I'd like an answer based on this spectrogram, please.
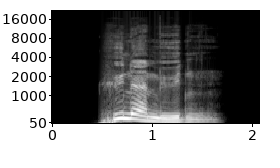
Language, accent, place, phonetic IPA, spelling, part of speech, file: German, Germany, Berlin, [ˈhyːnɐˌmyːdn̩], hühnermüden, adjective, De-hühnermüden.ogg
- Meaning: inflection of hühnermüde: 1. strong genitive masculine/neuter singular 2. weak/mixed genitive/dative all-gender singular 3. strong/weak/mixed accusative masculine singular 4. strong dative plural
